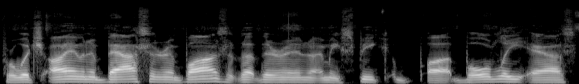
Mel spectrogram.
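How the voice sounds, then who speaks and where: A male pastor, still recovering from losing his voice, reads scripture and gives a live prayer update on his podcast, halting with many fillers and restarts as he earnestly urges listeners to repent. His voice is on the low side, clear and resonant, with fairly even intonation, recorded dry on a cell phone in a small home studio room.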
